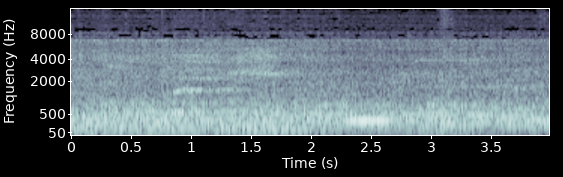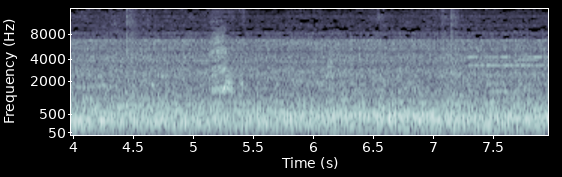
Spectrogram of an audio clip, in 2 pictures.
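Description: An arcade racing game plays loud music and engine sounds.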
